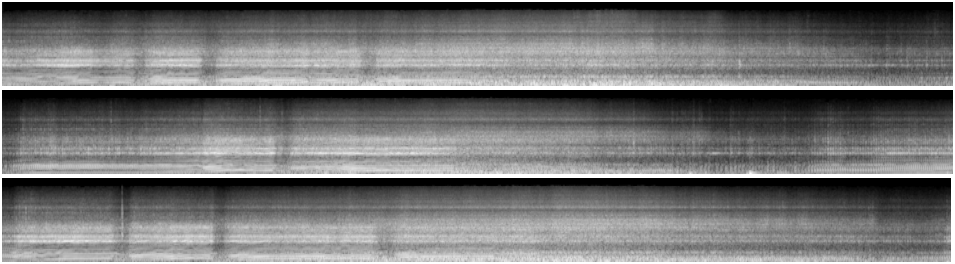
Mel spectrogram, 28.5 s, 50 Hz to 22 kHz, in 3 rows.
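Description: Suzuki RM-Z250 four-stroke single-cylinder dirt bike engine revving hard and shifting up through the gears in three long pulls, with the throttle eased off between them.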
